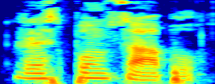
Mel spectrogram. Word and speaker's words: responsable: haciendo una presentación oral Cuando quería decir la palabra respons la decía con i como en inglés en lugar de decir responsable con la a como es en el francés cada vez que pronunciaba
